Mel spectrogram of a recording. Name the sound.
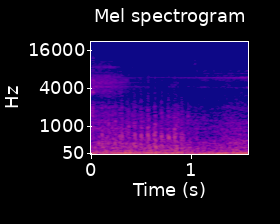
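helicopters being shot down by quad cannons, C&C Zero Hour video game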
